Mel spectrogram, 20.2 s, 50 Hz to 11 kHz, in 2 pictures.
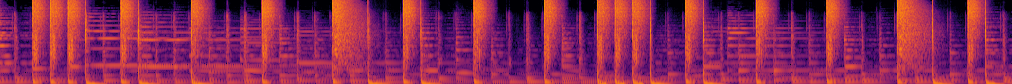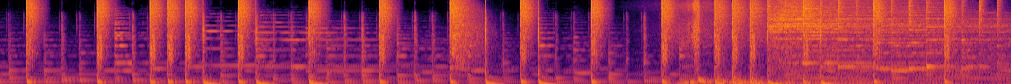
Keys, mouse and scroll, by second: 0.1 space, 0.6-1.2 click, 9.3-10.6 drag, 18.6 click.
